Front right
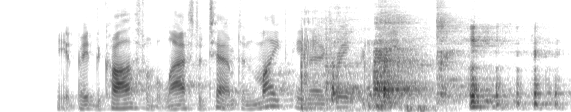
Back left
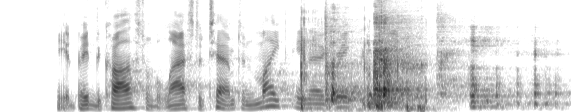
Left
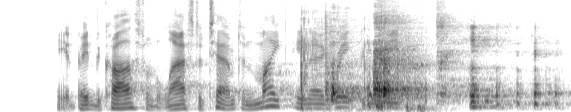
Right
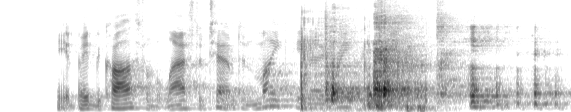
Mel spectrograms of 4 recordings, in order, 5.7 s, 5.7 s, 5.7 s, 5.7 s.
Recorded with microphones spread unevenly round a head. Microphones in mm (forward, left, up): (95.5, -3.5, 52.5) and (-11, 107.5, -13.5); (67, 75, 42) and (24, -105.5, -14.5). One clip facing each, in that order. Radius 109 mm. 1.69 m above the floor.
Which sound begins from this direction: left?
A man speaking, at 0.6 s.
